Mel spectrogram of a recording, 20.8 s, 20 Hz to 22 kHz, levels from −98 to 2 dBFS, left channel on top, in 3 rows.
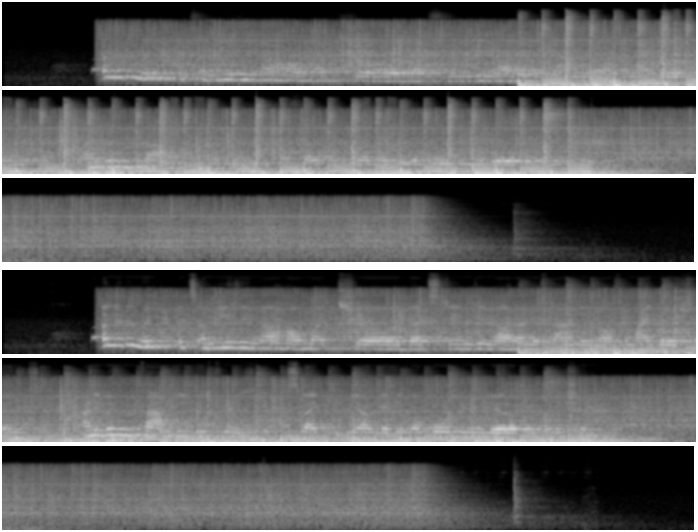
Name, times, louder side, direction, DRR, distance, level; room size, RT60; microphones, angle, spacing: sound 1, 0.9-18.1, left 1 dB, 15° left, 0.8 m, -33 dB
voice 1, 0.9-7.2 7.7-12.9, right 5 dB, 80° right, 11 dB, 0.4 m, -24 dB
sound 2, 5.2-12.8, left 3 dB, 45° left, 0.3 m, -22 dB
7.2 x 7.0 x 3.9 m, 2.4 s
head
